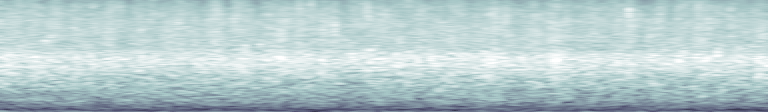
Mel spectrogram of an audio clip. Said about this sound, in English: Applause here at the Royal Albert Hall for E-flat clarinet John Cooper. All the winds and brass on their feet, indeed the strings too, and Thierry Fisher enjoying the warm applause here of the audience.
